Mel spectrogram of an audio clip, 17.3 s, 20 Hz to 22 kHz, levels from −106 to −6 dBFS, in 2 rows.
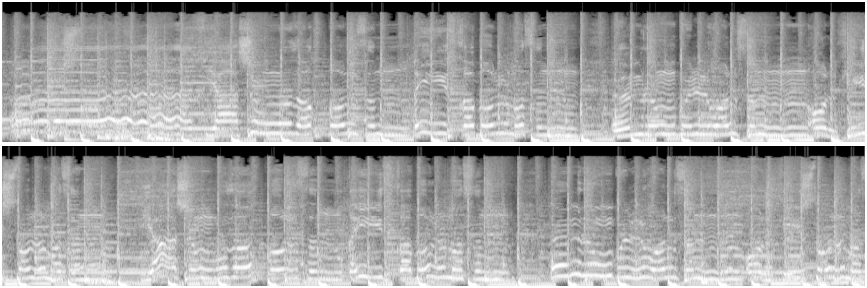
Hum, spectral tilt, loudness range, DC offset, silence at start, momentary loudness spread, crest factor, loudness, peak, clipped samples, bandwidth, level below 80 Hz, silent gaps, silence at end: none; -5 dB/octave; 1 LU; 0.3%; 0 s; 2 LU; 8 dB; -9 LUFS; 0 dBFS; under 0.1%; 16.5 kHz; -16 dBFS; none; 0 s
